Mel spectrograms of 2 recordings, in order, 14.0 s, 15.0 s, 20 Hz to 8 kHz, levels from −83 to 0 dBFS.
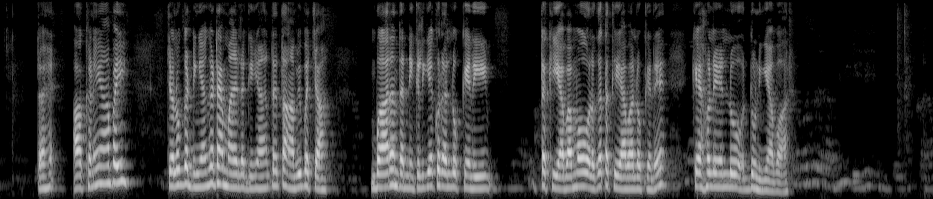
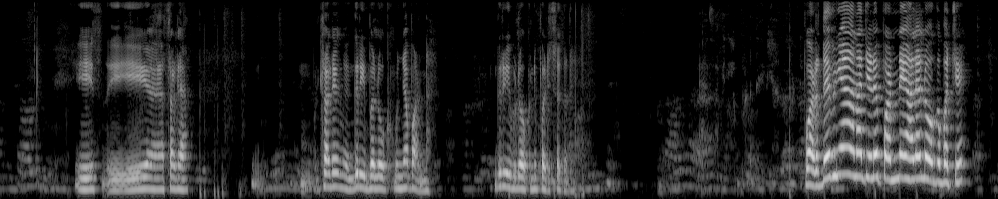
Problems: background sounds at intervals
